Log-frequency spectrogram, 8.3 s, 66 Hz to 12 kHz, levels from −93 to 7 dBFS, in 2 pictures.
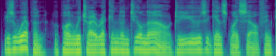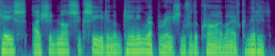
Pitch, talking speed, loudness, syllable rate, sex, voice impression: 100 Hz, 210 wpm, -19 LUFS, 5.8 syllables/s, male, very masculine, adult-like, slightly thick, cool, slightly sincere, calm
